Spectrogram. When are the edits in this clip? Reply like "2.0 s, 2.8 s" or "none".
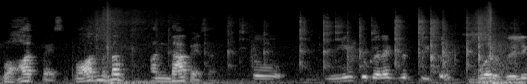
2.4 s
